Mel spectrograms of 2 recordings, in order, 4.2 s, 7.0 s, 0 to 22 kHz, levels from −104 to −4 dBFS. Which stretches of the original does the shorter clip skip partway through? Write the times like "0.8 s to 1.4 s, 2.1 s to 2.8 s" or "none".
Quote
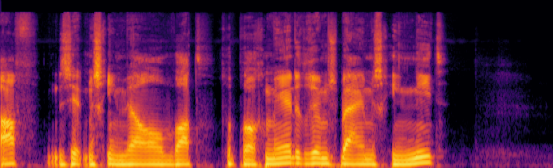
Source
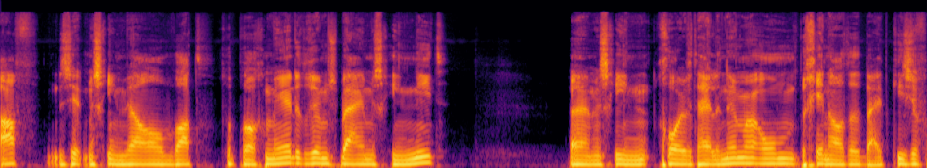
none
